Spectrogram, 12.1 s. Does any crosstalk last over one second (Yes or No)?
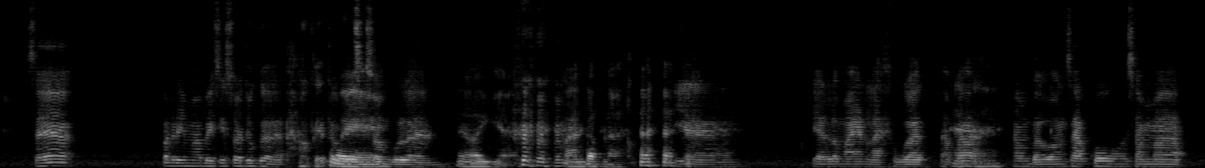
No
